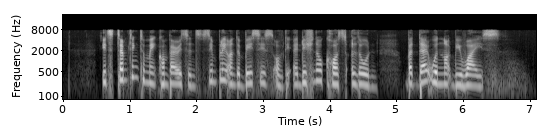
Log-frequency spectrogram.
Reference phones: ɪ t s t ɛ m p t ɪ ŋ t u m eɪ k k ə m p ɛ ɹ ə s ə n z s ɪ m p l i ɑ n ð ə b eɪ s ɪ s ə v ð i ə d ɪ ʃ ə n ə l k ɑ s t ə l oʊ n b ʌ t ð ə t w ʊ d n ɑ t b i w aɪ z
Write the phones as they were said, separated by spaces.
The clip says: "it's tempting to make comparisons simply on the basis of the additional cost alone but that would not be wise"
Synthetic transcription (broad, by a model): ɪ t s t ɛ m p t ɪ ŋ t u m eɪ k k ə m p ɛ ɹ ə s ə n s ɪ m p l i ɑ n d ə b eɪ s ɪ s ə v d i ə d ɪ ʃ ə n ə l k ɑ s t ə l oʊ n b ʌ t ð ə t w ʊ d n ɑ t b i w aɪ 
